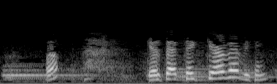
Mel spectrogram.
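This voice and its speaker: A woman's voice: sits high, normal speed, natural voice. An actress playing a cool, teasing, self-possessed female agent in 1940s radio drama, with an arch, coy manner. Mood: softening, coy. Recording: tinny old radio recording, music.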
